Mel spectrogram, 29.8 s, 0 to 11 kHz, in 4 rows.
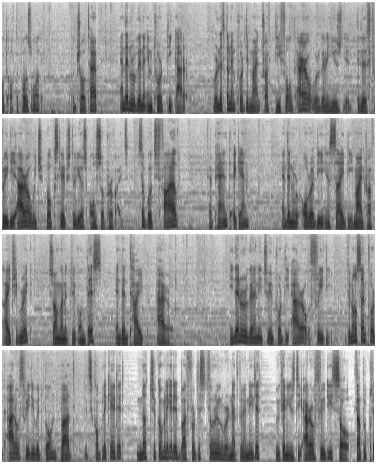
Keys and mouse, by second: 0.8 ctrl+Tab, 2.0 n, 2.6-3.5 middle drag, 6.0-8.8 middle drag, 9.9 click, 10.9-12.7 drag.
